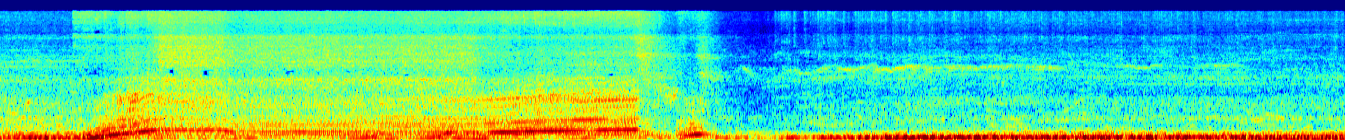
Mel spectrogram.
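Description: A Ford Maverick drag car's engine revs up sharply about a second in and holds high revs with a loud hiss of spinning tyres through a burnout. It cuts off just before halfway, then runs steadily at low revs as the car rolls forward.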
